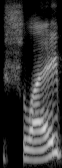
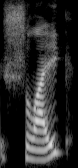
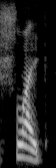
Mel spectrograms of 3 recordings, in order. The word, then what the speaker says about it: Schleich: on the bottom and i always thought this was pronounced schlei but it's actually schleich um so that's how you say it i don't know why i thought it was chlae but i did and that's i confidently would say that as well and somebody's like you're saying that wrong i'm like okay so that's one that i remember now is schleich and uh peo i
